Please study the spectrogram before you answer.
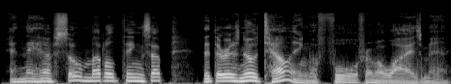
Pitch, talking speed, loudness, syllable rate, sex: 125 Hz, 240 wpm, -18 LUFS, 5.3 syllables/s, male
